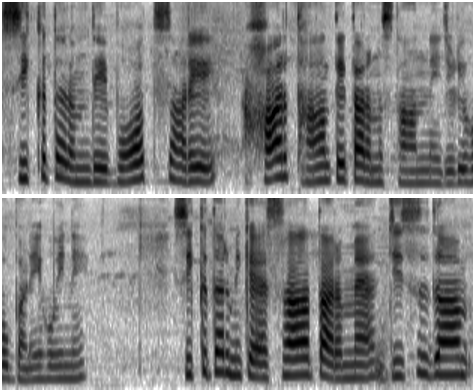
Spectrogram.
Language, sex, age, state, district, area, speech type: Punjabi, female, 30-45, Punjab, Patiala, urban, spontaneous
